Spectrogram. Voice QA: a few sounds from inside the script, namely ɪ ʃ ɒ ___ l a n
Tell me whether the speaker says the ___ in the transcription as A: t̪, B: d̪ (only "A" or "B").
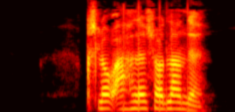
B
